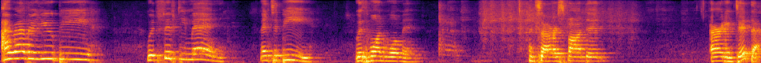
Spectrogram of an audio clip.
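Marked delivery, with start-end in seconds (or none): 0.0-5.6 put-on Haitian-accented speech. Quoting your Haitian mom's words to you, in a put-on Haitian accent. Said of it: "I'm going to do the accent because".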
